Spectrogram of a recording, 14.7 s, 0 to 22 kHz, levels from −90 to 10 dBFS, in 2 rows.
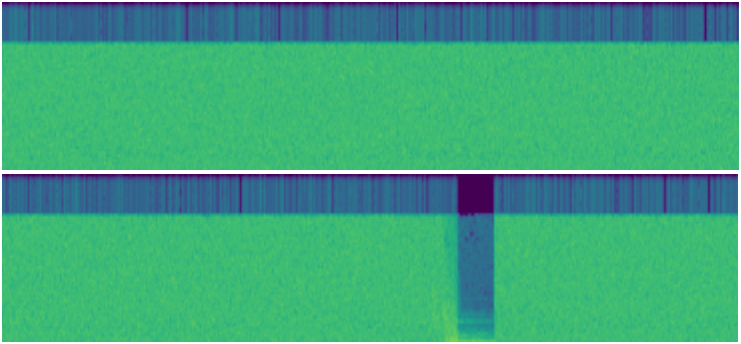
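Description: Loud white noise covers the whole clip. It comes from samples built from the wrong bytes. Each value is assembled wrongly, so the fast-changing low bits become its large part.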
